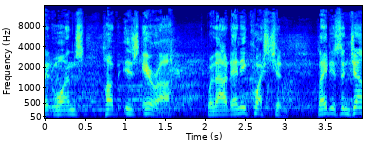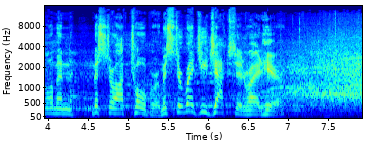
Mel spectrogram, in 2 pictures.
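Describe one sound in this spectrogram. An older man speaks with animation through a microphone in a large echoing space.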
